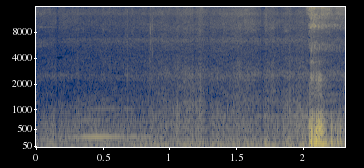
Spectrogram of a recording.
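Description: Quiet room after the chanting stops, with faint rustling as monks prostrate on the floor, and a brief faint hum about half a second in.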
